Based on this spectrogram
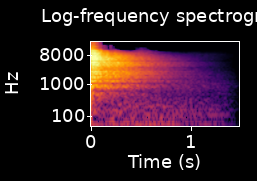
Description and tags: newgarage stairwell1lame
Recorded with cap gun and DS-40. Most have at least 2 versions, one with noise reduction in Cool Edit and one without. Some are edited and processed for flavor as well. Most need the bass rolled off in the lower frequencies if you are using SIR.
convolution, impulse, reverb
